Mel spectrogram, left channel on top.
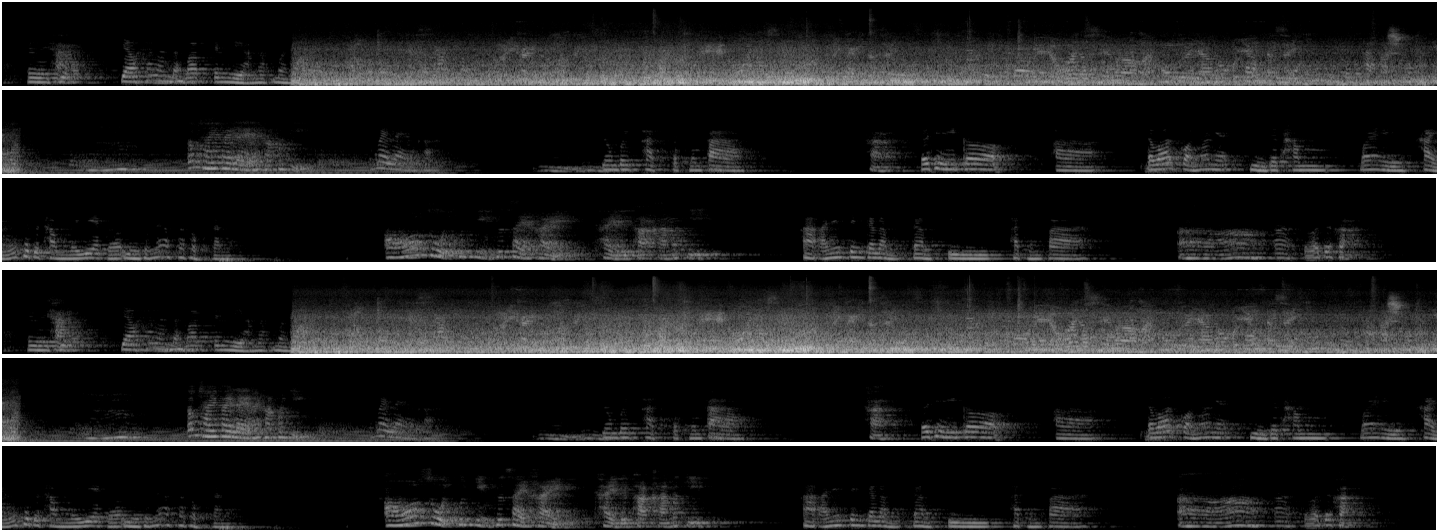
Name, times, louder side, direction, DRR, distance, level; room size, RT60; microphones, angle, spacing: voice 1, 0.3-0.8 1.2-4.8 6.9-7.3 7.6-9.2 9.7-11.0 11.6-13.8 18.0-18.7 20.3-21.8 23.5-24.4 24.8-25.4 25.8-27.6 27.9-31.0 36.7-39.6 41.4-42.1, left 1 dB, 20° left, 8 dB, 0.7 m, -39 dB
voice 2, 1.4-1.9 6.8-7.9 10.2-10.7 15.1-15.8 16.2-17.5 19.7-20.4 21.4-21.5 23.0-23.2 25.8-25.9 32.5-35.7 40.4-41.3 42.0-42.1, right 2 dB, 90° right, -2 dB, 1.8 m, -39 dB
sound 1, 2.9-14.5, right 2 dB, 20° right, 0.3 m, -27 dB
sound 2, 3.9-18.7, right 1 dB, 65° left, 3.2 m, -49 dB
16.5 x 13.5 x 3.2 m, 1.0 s
head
